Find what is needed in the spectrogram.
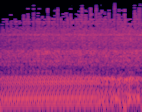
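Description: Harley-Davidson motorcycle's V-twin engine running at a steady pace while riding, heard loud from on the bike.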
